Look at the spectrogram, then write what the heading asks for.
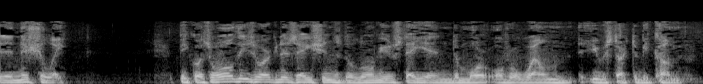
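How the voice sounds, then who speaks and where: Noticeable background noise sits behind a man speaking at a moderate pace with a very deep, low pitch. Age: 80s+. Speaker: community volunteer and philanthropist. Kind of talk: interview.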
